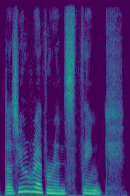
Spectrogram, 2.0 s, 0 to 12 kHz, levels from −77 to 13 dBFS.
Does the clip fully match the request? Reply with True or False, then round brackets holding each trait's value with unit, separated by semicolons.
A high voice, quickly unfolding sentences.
False (220 Hz; 125 wpm)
